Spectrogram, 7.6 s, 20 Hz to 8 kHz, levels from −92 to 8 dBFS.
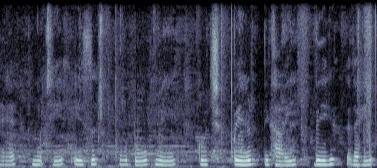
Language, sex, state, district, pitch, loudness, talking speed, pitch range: Hindi, female, Madhya Pradesh, Umaria, 200 Hz, -18 LUFS, 80 wpm, 195-210 Hz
